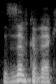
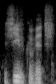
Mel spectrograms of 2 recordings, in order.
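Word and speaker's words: Živković: It's not pronounced Zivkovic, even though it's spelled with a Z. It's Zivkovic.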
